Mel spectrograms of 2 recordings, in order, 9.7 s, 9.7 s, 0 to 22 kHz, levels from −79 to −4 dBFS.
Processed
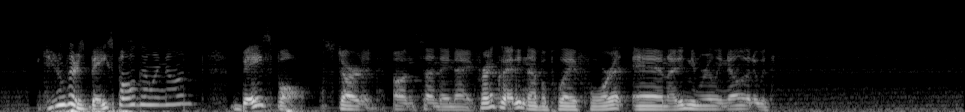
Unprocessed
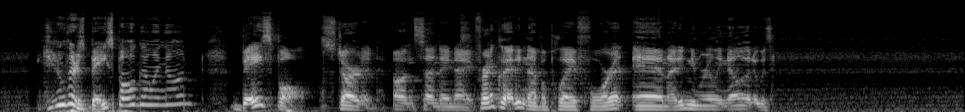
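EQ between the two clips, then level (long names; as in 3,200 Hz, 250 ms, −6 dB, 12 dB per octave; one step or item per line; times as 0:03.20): low-pass filter 1,900 Hz 12 dB per octave
low-shelf EQ 320 Hz +12 dB
−6.5 dB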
